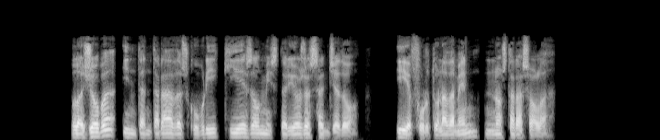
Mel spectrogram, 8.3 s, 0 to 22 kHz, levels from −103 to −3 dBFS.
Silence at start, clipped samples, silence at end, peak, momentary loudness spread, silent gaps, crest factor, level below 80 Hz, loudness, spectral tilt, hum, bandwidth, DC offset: 0.9 s; under 0.1%; 1.4 s; -2 dBFS; 8 LU; 1.47-1.53 s, 2.74-2.80 s, 4.65-4.95 s, 6.00-6.04 s; 18 dB; -52 dBFS; -18 LUFS; -5 dB/octave; none; 7.8 kHz; under 0.1%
